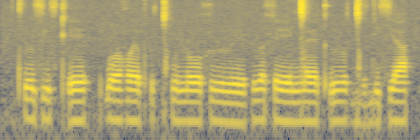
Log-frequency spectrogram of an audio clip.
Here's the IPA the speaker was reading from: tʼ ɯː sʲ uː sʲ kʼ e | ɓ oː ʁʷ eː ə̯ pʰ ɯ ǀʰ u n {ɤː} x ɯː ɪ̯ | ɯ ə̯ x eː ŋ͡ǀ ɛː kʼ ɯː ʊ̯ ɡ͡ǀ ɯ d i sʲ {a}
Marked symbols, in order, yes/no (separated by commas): no, yes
